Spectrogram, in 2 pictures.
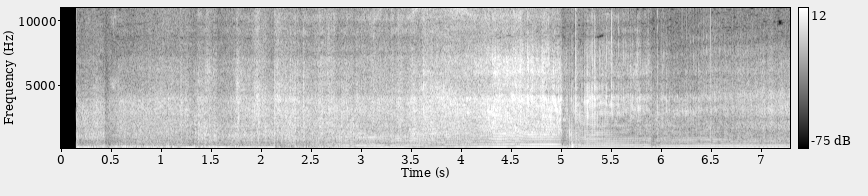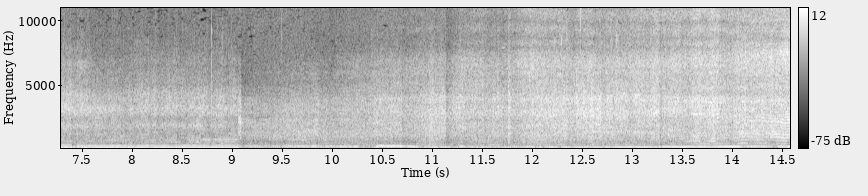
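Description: Rally car engines at speed on a special stage, the engine note holding and then jumping in pitch in steps through the gear changes, with a sharp pop about five seconds in.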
